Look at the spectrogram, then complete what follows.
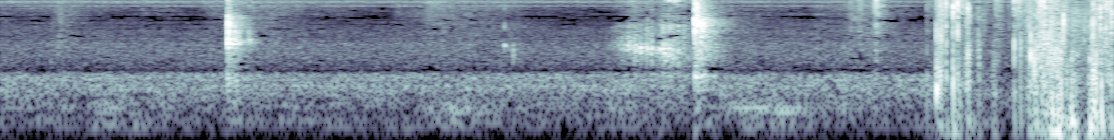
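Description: Handling noise from craft materials on a table: a few sharp clicks and taps, then a louder cluster of knocks and rustling near the end, over a steady low room hum.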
